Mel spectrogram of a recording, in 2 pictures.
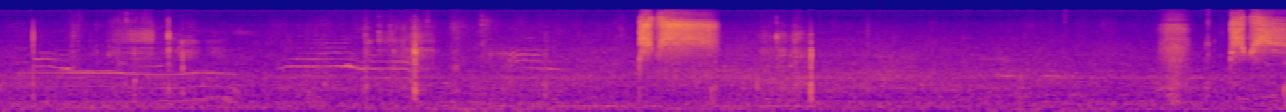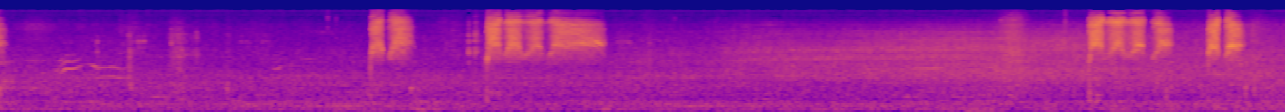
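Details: Fluffy kitten living on the street, giving several thin, high, slightly rising meows in quick succession early on, then quieter ones later, while loud breathy 'psst' calling sounds from a person break in repeatedly.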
